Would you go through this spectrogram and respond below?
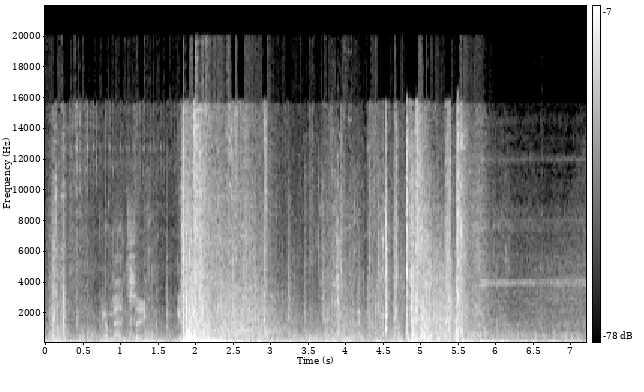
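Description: Enemy shotgun fire in The Outer Worlds 2, a few sharp blasts spaced seconds apart amid combat noise and scattered clatter, with some speech mixed in.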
